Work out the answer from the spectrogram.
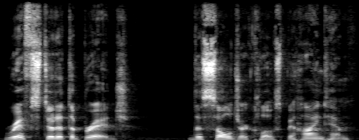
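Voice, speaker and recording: A man narrating a scripted fantasy story with measured, dramatic delivery. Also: medium pitch, expressive, creaky, a little mellow.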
